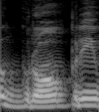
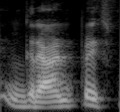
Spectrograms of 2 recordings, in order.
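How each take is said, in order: First: "ग्रैंड प्री" with a silent x, ending on a long ee; correct Grand Prix pronunciation. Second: "ग्रैंड प्रिक्स" as an English grand plus pricks; wrong Grand Prix pronunciation. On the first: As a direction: say "ग्रैंड प्री" French-style as "gron pree". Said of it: "इसको ग्रैंड प्री बोलना". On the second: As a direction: say "ग्रैंड प्रिक्स" with the final x sounded. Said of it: "ग्रैंड प्रिक्स मत बोलना". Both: Shown as a demonstration.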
